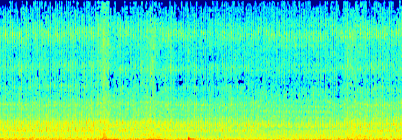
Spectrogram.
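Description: Car engine idling steadily as the car creeps onto a plastic tube, with two brief low swells in the engine sound and a single sharp click about four seconds in.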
